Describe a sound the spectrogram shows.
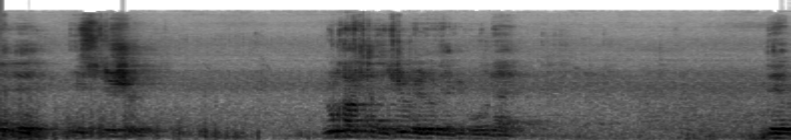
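An elderly man speaks slowly and deliberately into a microphone over a loudspeaker, outdoors.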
